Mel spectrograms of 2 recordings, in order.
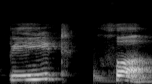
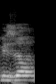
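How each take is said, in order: First: The middle consonant is a voiceless 'ts' sound. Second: The middle consonant is a voiced 'dz' sound. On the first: The speaker calls it right. "ये word क्या है? पीट्सा" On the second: The speaker calls it wrong. "पिज्जा नहीं no! है, जी का word नहीं है"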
